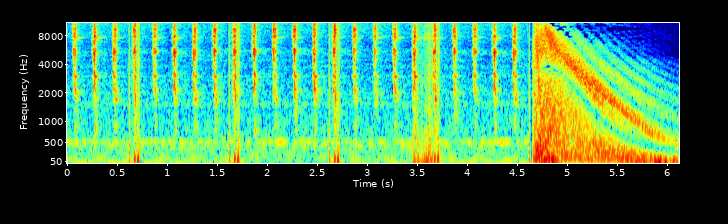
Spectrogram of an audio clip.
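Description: Quiz countdown timer sound effect: fast even ticking, about four ticks a second with a heavier beat once a second. Near the end a loud tone sweeps down in pitch and fades out as the countdown runs out.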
